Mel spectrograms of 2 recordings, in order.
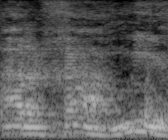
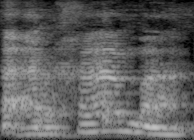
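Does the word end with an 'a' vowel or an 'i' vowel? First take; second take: i vowel; a vowel. First: The word ends with an 'i' vowel. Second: The word ends with an 'a' vowel. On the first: The speaker calls it wrong. "Itu baca saja keliru" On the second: The speaker calls it right. "betulnya arhama"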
